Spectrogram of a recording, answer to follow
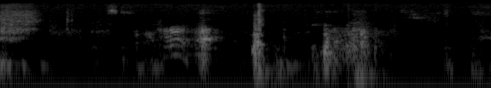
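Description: Near silence: room tone from a video call, with a few faint, brief sounds around the middle.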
